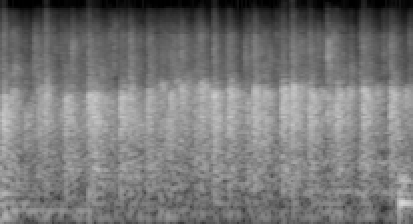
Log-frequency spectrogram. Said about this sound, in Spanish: De la ofrenda de palmas al Señor, pues.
